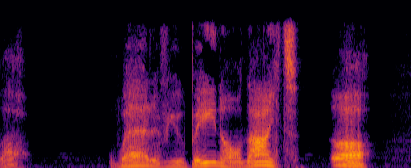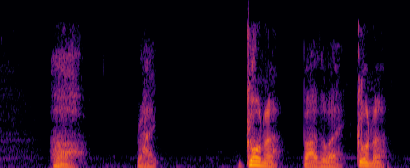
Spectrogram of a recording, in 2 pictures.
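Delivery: put-on loud, rough, in-your-face drunk voice. Voicing a drunk Gunnar who puts his arm around a player: drunk character voice. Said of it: "have had a, um, at least one too many".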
